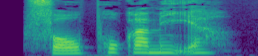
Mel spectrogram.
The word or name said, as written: forprogrammere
